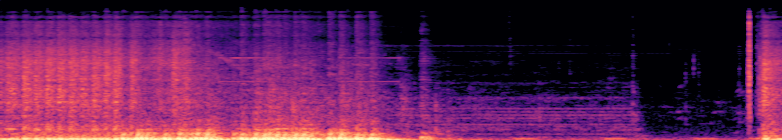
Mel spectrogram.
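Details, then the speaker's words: Turbo Toyota Corolla after fuel pump work, fuel primed several times, no check engine lights: loud rumble for about four seconds that falters and dies; catches briefly but won't stay running, owner unsure why. "dang, it just doesn't want to stay running. Yeah, I'm not sure why. Like, it sounds like it's like so close to starting and then it just doesn't want to start."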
